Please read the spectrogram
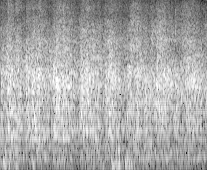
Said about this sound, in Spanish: Yo pediría un aplauso muy fuerte para mi gran amigo y gran locutor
